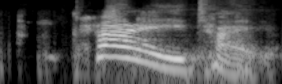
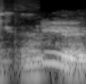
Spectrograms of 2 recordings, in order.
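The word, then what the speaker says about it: 太太: T is TH. Okay, TH. Okay. Thank you, Arlene. It's called aspirated.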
